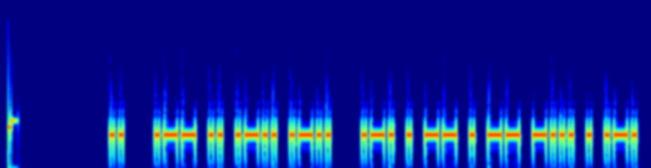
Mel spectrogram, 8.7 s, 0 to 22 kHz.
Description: Morse code, heard as a keyed tone, about 21 wpm, 700 Hz. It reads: I WILL REMEMBER
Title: Sentences from Top 1000 Words - Review Part 2 - 20wpm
